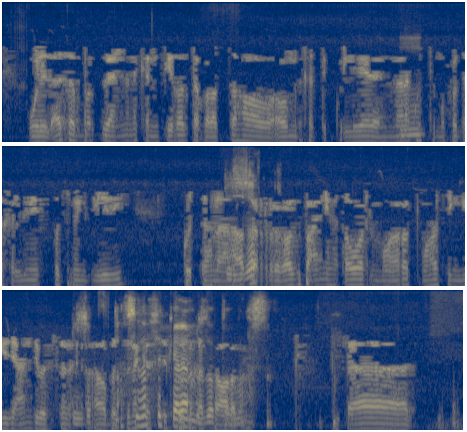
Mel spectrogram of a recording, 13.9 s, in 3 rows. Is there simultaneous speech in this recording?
Yes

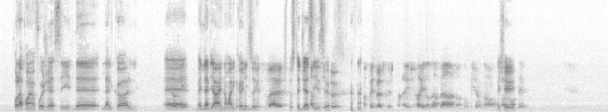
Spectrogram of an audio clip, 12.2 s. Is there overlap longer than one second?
No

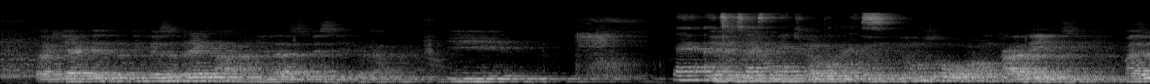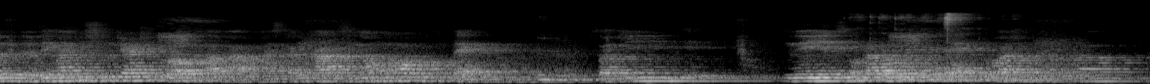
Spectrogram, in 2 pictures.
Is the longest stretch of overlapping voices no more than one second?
No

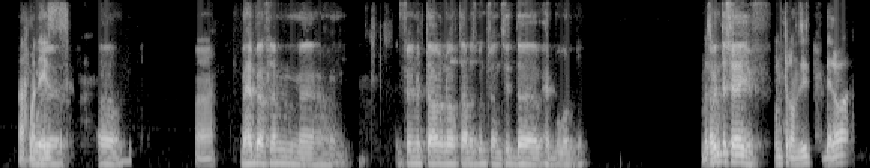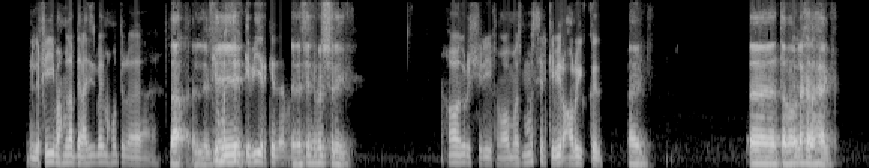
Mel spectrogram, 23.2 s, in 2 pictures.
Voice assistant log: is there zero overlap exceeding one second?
Yes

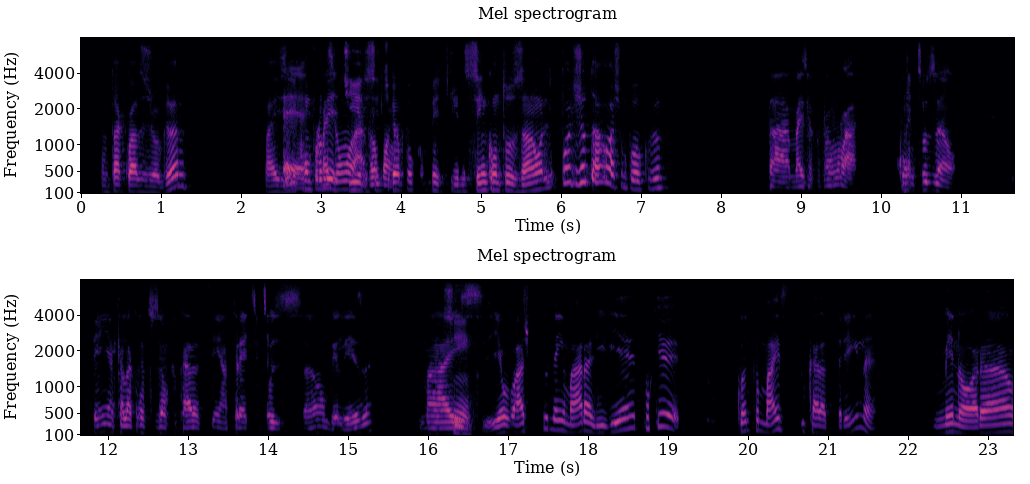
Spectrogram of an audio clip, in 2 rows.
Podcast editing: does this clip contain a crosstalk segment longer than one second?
Yes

